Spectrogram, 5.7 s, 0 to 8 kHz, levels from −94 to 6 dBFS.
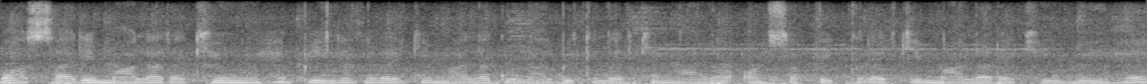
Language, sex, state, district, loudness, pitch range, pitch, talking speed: Hindi, female, Jharkhand, Jamtara, -17 LUFS, 175-185 Hz, 185 Hz, 200 wpm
